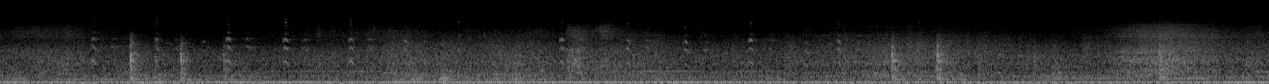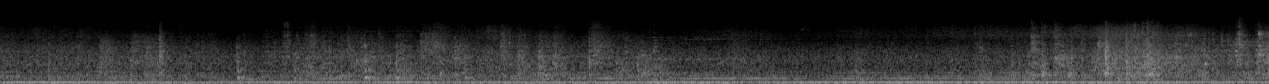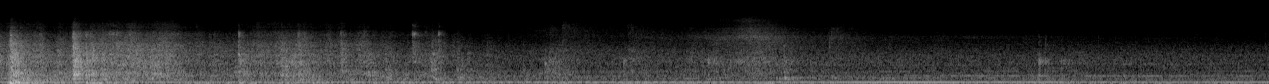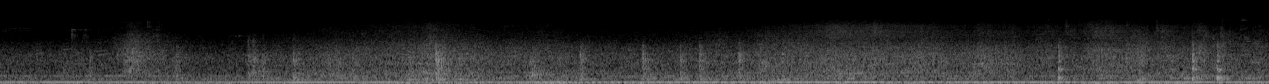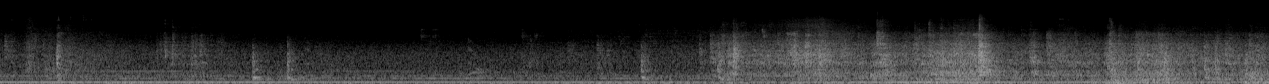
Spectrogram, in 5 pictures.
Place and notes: {"title": "Metal Scrap Dumped into 2 Lorries", "date": "2011-11-24 16:39:00", "description": "Lorries being loaded with heavy metal scrap on a cold day as twilight falls. A heavily laden coal barge passes by.", "latitude": "52.54", "longitude": "13.34", "altitude": "33", "timezone": "Europe/Berlin"}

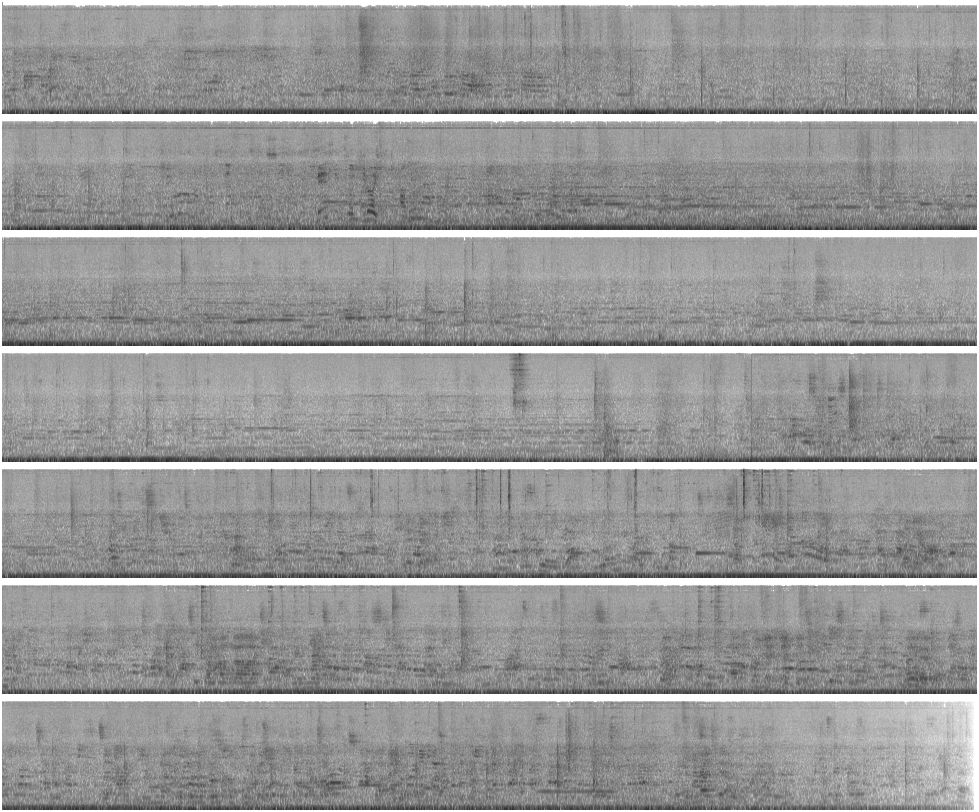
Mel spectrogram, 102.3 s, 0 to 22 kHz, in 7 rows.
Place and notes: {"title": "takasaki, construction store", "date": "2010-08-22 16:44:00", "description": "at a local construction store, general atmosphere and product announcements while walking thru the shelves\ninternational city scapes and social ambiences", "latitude": "36.32", "longitude": "139.04", "timezone": "Asia/Tokyo"}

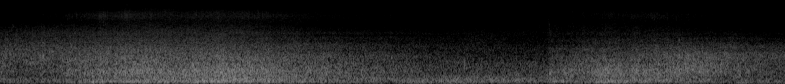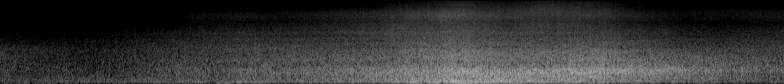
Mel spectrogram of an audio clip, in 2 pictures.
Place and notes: {"title": "Ponso no Tao, Taiwan - Sound of the waves", "date": "2014-10-28 16:20:00", "description": "In the beach, Sound of the waves\nZoom H2n MS +XY", "latitude": "22.05", "longitude": "121.51", "altitude": "11", "timezone": "Asia/Taipei"}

